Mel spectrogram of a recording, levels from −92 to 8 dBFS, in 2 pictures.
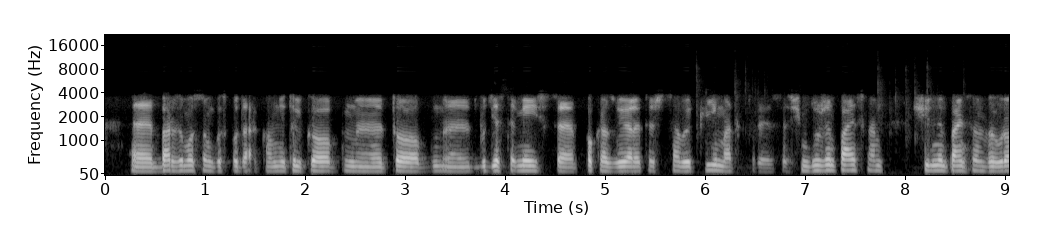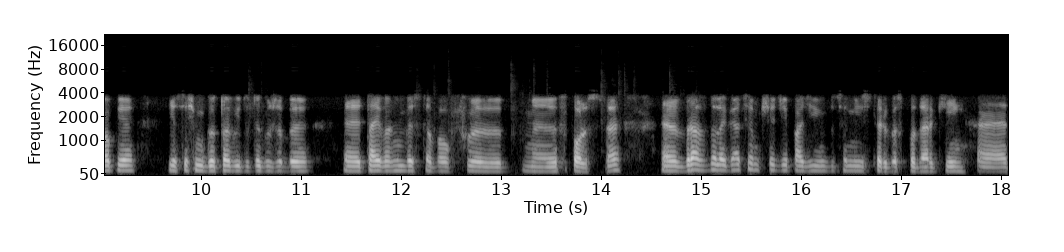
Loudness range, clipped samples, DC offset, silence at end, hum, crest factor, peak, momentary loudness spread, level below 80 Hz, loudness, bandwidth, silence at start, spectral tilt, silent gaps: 3 LU; under 0.1%; under 0.1%; 0 s; none; 22 dB; -2 dBFS; 10 LU; -70 dBFS; -24 LUFS; 4 kHz; 0.25 s; -8 dB/octave; none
